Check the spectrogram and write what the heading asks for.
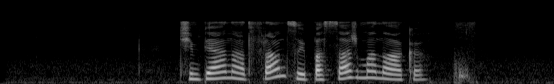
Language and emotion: Russian, neutral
